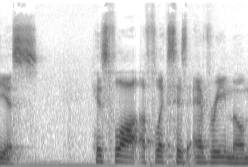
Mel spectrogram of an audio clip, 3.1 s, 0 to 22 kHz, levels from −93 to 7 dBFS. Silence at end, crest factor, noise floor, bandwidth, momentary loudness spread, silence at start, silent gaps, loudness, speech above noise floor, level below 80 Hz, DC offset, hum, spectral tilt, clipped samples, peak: 0 s; 18 dB; -50 dBFS; over 20 kHz; 8 LU; 0 s; none; -25 LUFS; 25 dB; -52 dBFS; under 0.1%; none; -4 dB/octave; under 0.1%; -8 dBFS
